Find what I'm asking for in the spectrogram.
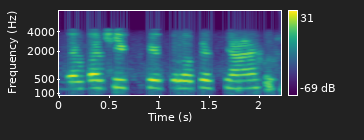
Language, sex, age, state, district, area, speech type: Urdu, male, 18-30, Uttar Pradesh, Azamgarh, rural, conversation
